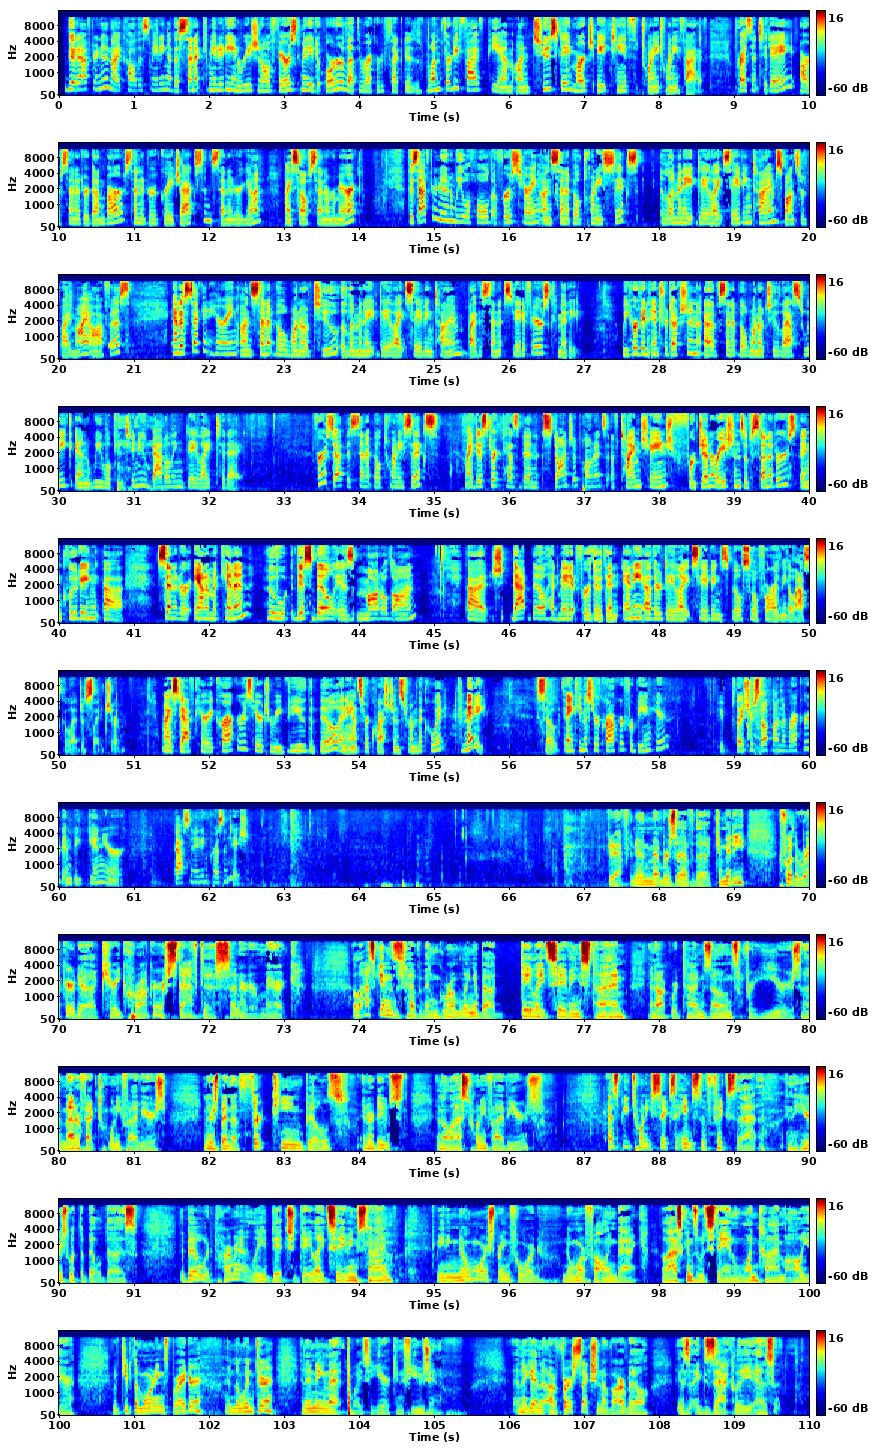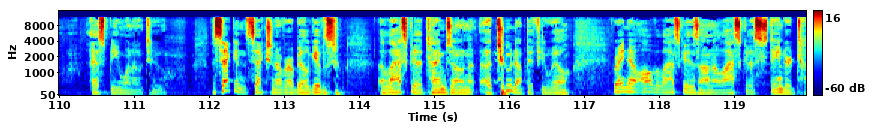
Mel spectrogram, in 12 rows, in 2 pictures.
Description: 03/18/2025 01:30 PM Senate COMMUNITY & REGIONAL AFFAIRS
The audio recordings are captured by our records offices as the official record of the meeting and will have more accurate timestamps.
